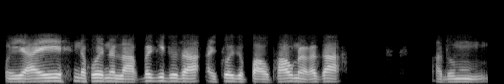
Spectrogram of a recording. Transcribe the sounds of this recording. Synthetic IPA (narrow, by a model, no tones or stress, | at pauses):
ojajnɐkʰojnɐlak̚pɐɡidudɐʔɐjkʰojɡɐpawpʰawnɐɾɐɡa | ɐdum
